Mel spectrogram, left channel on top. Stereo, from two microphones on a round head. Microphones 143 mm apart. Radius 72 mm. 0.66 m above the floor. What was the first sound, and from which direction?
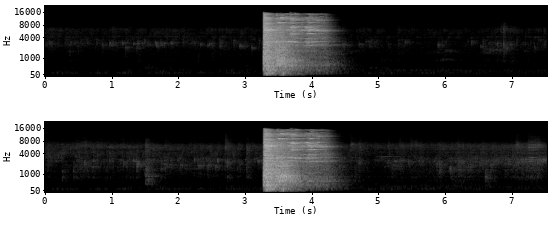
Breaking glass, 45° left (ahead or behind).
